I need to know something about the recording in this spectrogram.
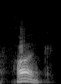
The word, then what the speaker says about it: Franck: Por ser francês, provavelmente a pronúncia correta do seu nome seja Frank, mas eu vou me sentir ridículo falando Frank o vídeo inteiro. Então vamos ficar apenas com o Frank mesmo.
